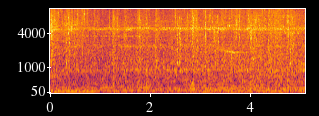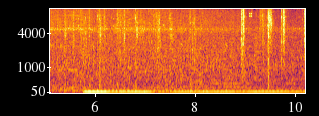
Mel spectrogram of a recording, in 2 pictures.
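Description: Leaves and grass rustle as a body pushes through them.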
